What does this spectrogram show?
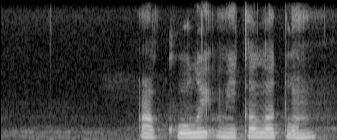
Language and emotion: Russian, neutral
